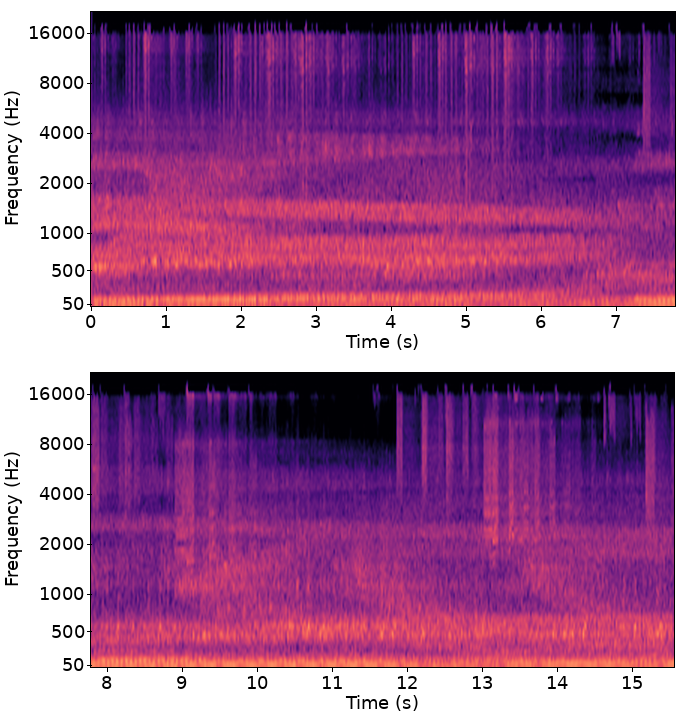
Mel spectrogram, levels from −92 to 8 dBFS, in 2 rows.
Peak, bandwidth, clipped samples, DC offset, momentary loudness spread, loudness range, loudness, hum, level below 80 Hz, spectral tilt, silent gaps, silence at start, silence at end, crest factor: -10 dBFS; 18.5 kHz; under 0.1%; under 0.1%; 4 LU; 3 LU; -24 LUFS; none; -26 dBFS; -5 dB/octave; none; 0 s; 0 s; 12 dB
